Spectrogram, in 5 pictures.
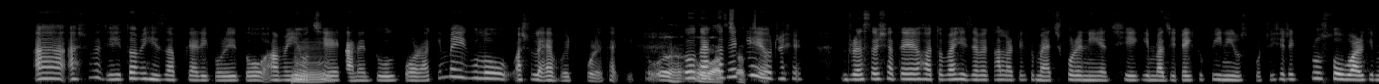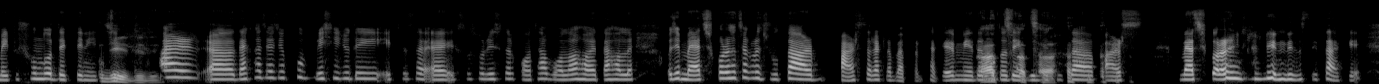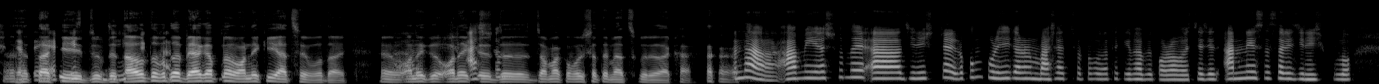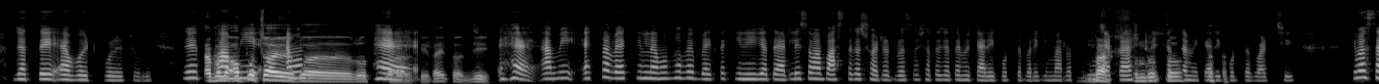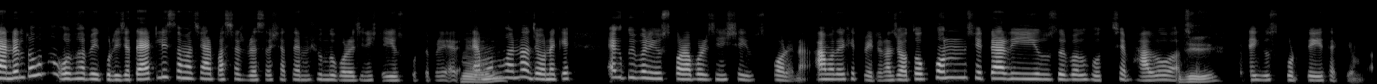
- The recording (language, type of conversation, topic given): Bengali, podcast, আপনি কীভাবে আপনার পোশাকের মাধ্যমে নিজের ব্যক্তিত্বকে ফুটিয়ে তোলেন?
- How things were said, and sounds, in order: in English: "সোবার"; tapping; chuckle; laughing while speaking: "একটা টেনডেন্সি থাকে। যাতে এট লিস্ট জিনিসটা ক্লাসি থাকে"; in English: "টেনডেন্সি"; "ঢুকবে" said as "ঢুববে"; chuckle; in English: "আননেসেসারি"; in English: "এভয়েড"; chuckle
